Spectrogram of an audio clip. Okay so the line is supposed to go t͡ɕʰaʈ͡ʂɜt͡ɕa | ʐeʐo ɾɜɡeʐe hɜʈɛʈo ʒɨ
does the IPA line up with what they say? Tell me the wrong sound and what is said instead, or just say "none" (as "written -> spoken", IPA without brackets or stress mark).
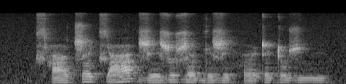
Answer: ɾ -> ʐ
